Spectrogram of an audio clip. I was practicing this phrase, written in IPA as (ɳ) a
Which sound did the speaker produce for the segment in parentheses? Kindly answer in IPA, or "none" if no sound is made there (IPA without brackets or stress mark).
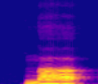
n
